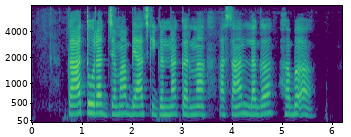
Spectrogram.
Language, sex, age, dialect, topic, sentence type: Magahi, female, 18-24, Central/Standard, banking, statement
